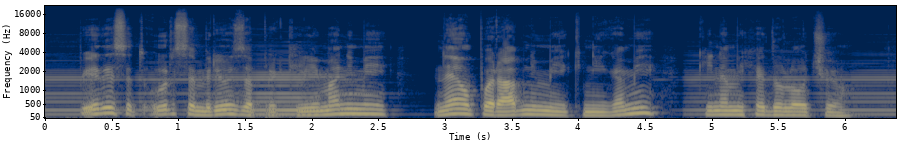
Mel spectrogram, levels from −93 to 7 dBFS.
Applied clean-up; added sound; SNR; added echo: neural mask model RNNoise.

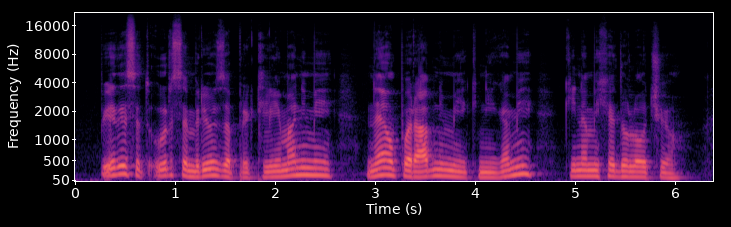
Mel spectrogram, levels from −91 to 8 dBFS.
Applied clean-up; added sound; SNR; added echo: none; none; none; none.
